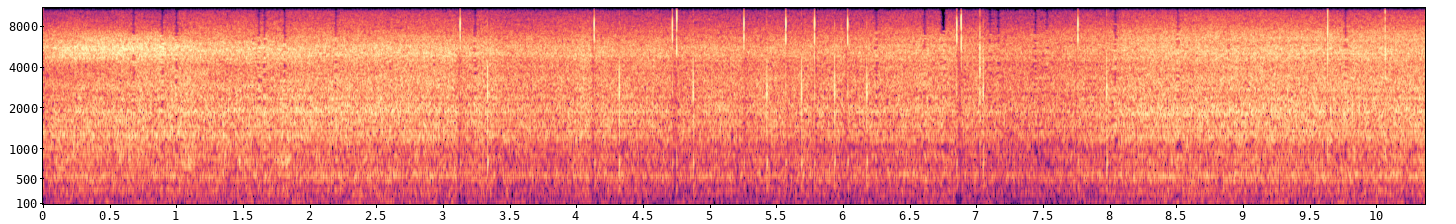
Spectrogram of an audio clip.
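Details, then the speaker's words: Jet air filtration system after repair, final test run: even, steady rush of air from the blower, a few light ticks, no speed changes or grinding; running normally again. "got it working, and I'm happy about that. All right, there was a final test run. Awesome."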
